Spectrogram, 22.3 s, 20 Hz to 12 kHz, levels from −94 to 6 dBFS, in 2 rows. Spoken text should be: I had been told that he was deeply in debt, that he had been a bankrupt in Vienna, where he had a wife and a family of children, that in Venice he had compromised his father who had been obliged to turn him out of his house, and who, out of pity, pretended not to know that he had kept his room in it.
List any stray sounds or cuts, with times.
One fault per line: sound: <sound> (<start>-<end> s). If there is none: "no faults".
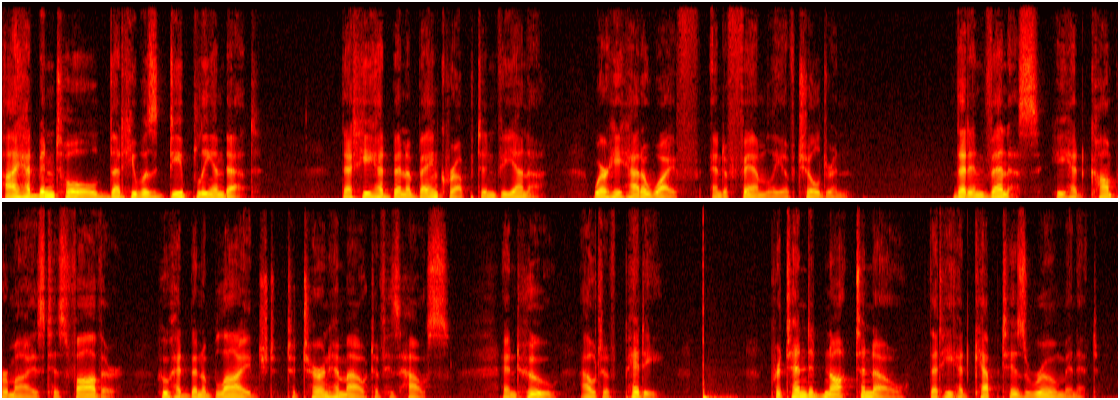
sound: thud (18.2-18.5 s)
